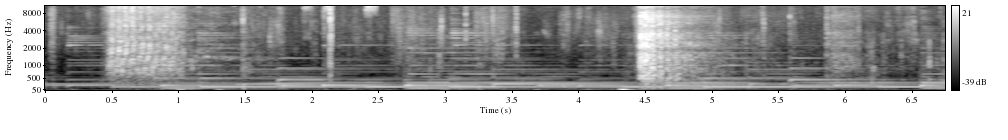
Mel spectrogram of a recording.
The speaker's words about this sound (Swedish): Det är bara hästen som vill komma in, säger Bubblan. Hästen har gått alldeles för sig själv och betat under stjärnorna. Nu vill hon komma in till de andra.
